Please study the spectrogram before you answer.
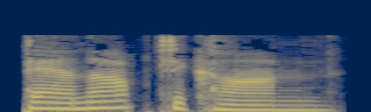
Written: panopticon

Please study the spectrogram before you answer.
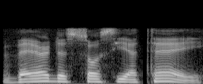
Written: vers de societe

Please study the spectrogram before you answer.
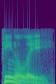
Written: penally

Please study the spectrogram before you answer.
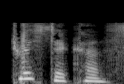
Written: tristichous

